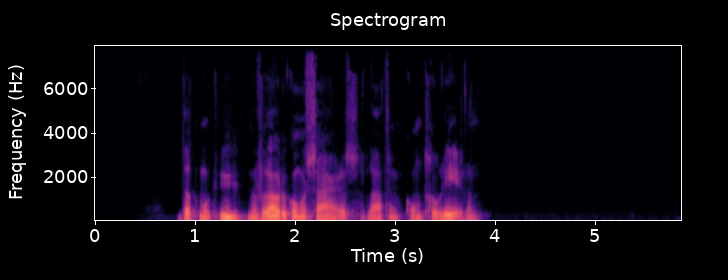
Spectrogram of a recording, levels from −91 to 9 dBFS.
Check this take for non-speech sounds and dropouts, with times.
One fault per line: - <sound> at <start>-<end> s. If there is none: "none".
none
